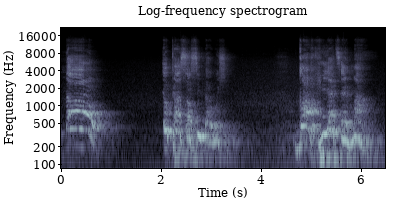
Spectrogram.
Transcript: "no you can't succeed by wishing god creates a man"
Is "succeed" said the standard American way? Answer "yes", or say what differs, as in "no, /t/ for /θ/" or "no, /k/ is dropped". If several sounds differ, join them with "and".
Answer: no, /k/ is dropped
